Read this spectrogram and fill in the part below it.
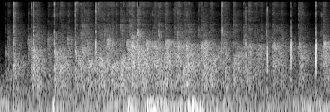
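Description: A church congregation claps during a Spanish-language sermon, with a dense, steady wash of clapping and a few sharper individual claps standing out toward the end.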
